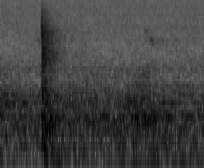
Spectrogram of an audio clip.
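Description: A single short, sharp knock about half a second in, over steady low background noise.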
